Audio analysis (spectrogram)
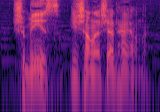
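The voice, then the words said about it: Tony Leung TVB Mandarin dub impression. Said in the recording (Chinese): “他的声音特别像 TVB 里面国语配音的那些男演员 ... 梁朝伟那句话 ... 晒是很像 ... 这晒太阳那三个字特别像 ... 很像 TVB”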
